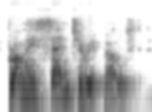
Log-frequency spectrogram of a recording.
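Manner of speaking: usual speaking voice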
